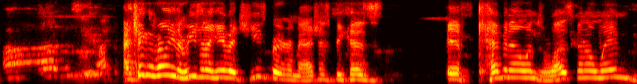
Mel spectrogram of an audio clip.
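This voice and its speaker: Excitable high-voiced man, lo-fi. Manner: rambling, excitable, restarts sentences. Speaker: wrestling review host. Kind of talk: casual chat. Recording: dull lo-fi recording.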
